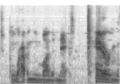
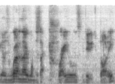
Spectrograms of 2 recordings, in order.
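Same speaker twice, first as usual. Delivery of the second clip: ordinary talk, nothing marked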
